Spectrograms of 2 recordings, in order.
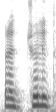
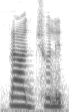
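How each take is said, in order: First: The first vowel is a short a. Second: The first vowel is a long aa. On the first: The speaker calls it right. "प्रज्वलित होना चाहिए" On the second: The speaker calls it wrong. "प्रा पे मात्रा है, लेकिन ये नहीं होना चाहिए"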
